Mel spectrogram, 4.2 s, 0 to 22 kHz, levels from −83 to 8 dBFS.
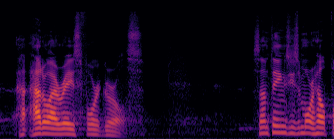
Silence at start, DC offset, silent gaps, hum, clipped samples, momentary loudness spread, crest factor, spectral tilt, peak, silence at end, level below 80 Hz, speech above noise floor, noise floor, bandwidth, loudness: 0.2 s; under 0.1%; none; none; under 0.1%; 15 LU; 24 dB; -5 dB/octave; -8 dBFS; 0 s; -82 dBFS; 39 dB; -70 dBFS; 15.5 kHz; -31 LUFS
